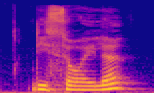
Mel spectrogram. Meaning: 1. column, pillar 2. gas pump (clipping of Zapfsäule)
- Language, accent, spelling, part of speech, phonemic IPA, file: German, Austria, Säule, noun, /ˈzɔʏ̯lə/, De-at-Säule.ogg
